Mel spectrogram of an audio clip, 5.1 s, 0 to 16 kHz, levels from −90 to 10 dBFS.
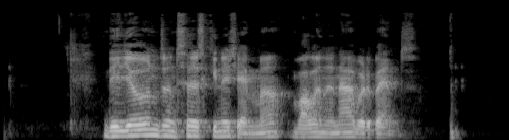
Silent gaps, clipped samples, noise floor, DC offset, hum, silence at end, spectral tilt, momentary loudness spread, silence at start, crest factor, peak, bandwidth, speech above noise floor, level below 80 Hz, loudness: none; under 0.1%; -69 dBFS; under 0.1%; none; 0.55 s; -6 dB/octave; 9 LU; 1.05 s; 18 dB; -4 dBFS; 11.5 kHz; 48 dB; -56 dBFS; -20 LUFS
